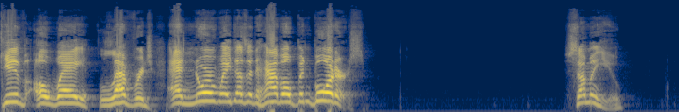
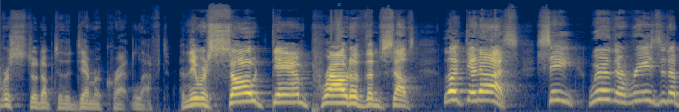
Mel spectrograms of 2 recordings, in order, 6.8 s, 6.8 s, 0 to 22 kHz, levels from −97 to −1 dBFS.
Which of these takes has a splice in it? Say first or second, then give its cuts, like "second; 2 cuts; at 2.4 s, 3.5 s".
second; 1 cut; at 1.7 s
